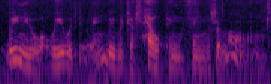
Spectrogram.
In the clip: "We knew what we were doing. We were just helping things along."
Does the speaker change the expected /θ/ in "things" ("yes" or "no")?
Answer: no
